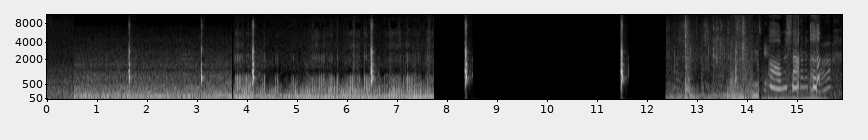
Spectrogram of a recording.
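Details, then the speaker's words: Cat hiccupping after eating food too fast; about seven short, sharp clicking hiccups over roughly ten seconds, room noise, person's voice at end; hiccups. "Do you have the hiccups?"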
